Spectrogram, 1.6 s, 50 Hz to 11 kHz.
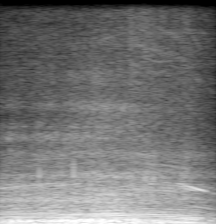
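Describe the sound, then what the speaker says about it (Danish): A 2014 Mini Cooper's three-cylinder turbo engine pulls hard under acceleration, a loud, close rising drone with steadily climbing pitch and no talking. "for den trækker rigtig, rigtig godt."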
